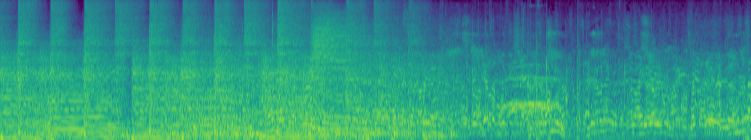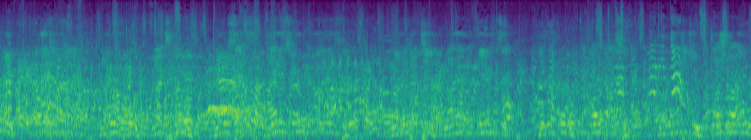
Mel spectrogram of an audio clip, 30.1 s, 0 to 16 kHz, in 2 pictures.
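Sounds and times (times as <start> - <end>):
crowd chattering: 0.0 - 30.0.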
